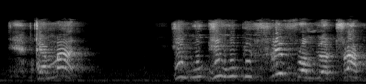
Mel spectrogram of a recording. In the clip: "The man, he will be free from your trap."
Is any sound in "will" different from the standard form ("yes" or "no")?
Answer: yes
